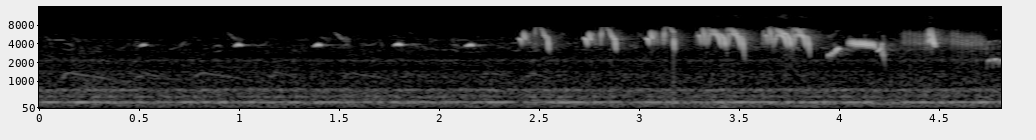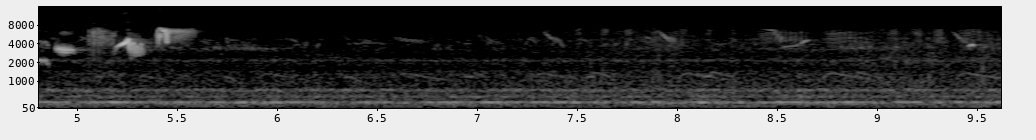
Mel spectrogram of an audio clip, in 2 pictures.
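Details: Singing Bluethroat: soft, spaced ticking notes build into a rapid burst of varied high, sharp chirps and twangy notes for about three seconds, then fade back to faint scattered ticks over a low steady hum.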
